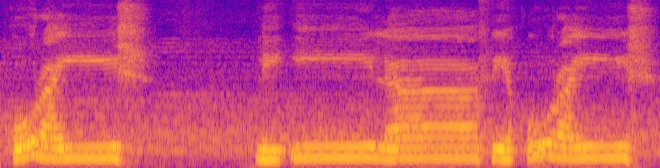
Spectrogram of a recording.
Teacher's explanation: یا ساکن سے پہلے زبر آ گیا تو اس کو ہم یالین کہتے ہیں، اور یالین کا قاعدہ نرم آواز سے جلدی پڑھنا ہے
